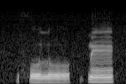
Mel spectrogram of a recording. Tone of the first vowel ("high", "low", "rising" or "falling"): low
